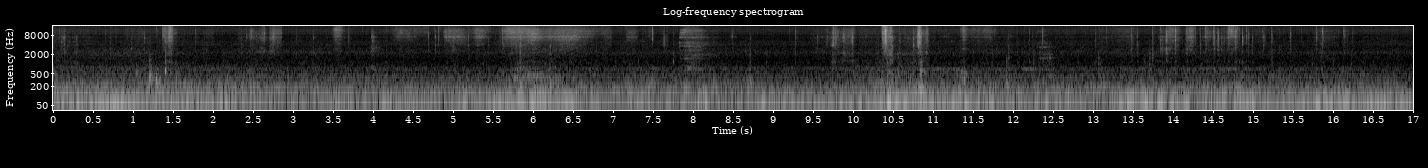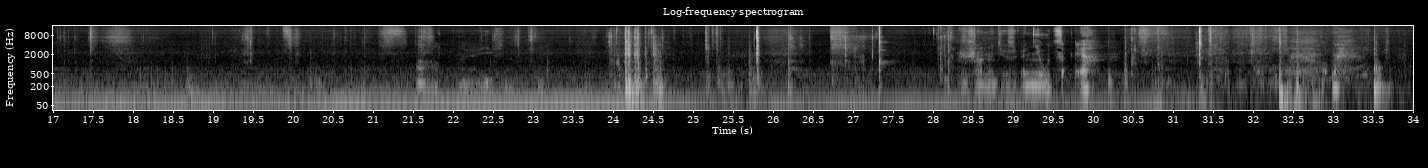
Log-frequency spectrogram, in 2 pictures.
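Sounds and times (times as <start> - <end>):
car engine rumble from inside: 0.0 - 34.0
small clicks and rattles: 8.6 - 17.6.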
